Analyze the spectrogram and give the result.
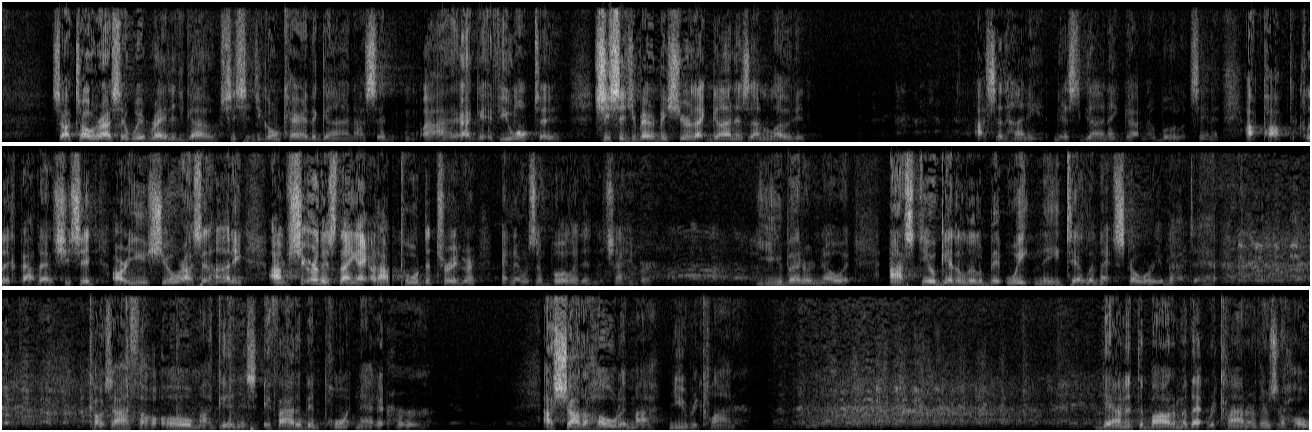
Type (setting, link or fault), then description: setting, large echoing room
